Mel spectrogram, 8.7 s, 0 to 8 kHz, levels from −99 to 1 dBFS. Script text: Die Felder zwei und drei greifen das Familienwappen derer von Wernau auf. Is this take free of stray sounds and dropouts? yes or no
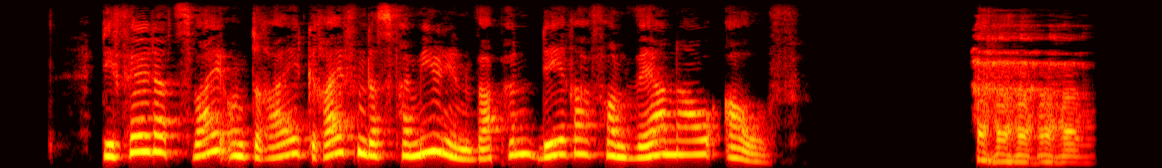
no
